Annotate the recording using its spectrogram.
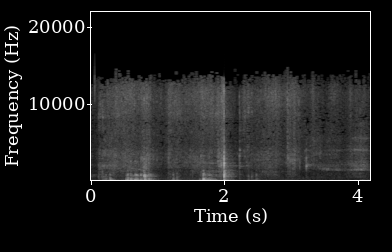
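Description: Gloved hands squeezing and kneading a moist mixture of cake crumbs and melted chocolate in a stainless steel bowl, with a few knocks against the bowl in the first two seconds, then quieter.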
